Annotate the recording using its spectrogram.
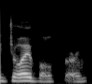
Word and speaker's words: Teufelsberg: And you mentioned, now I'm not sure on the pronunciation, is it Teufelsberg, the Sigint site? – Teufelsberg. Devil's Mountain.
